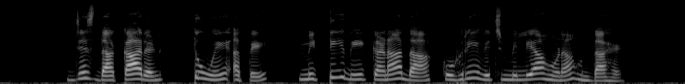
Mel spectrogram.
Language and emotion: Punjabi, neutral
